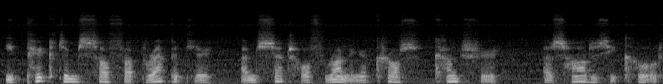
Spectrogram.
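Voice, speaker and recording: A man's voice: on the low side, slight background noise, low-quality recording. A man narrating a storybook as a storyteller, reading from a scripted text.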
